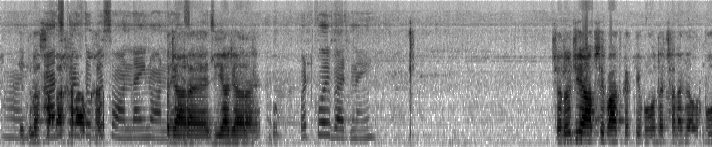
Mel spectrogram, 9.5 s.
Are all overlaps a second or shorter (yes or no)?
no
